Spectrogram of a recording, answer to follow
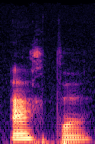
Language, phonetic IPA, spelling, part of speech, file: German, [ˈʔaχtə], achte, adjective / verb, De-achte.ogg
- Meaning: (adjective) eighth; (verb) inflection of achten: 1. first-person singular present 2. first/third-person singular subjunctive I 3. singular imperative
